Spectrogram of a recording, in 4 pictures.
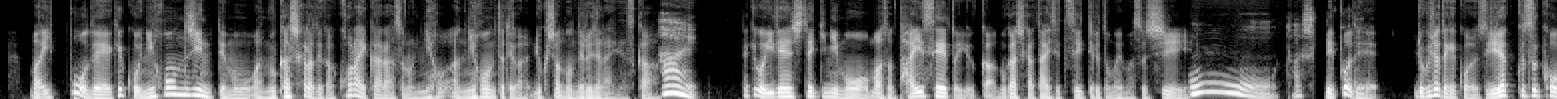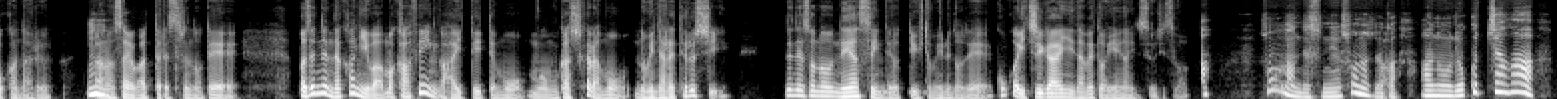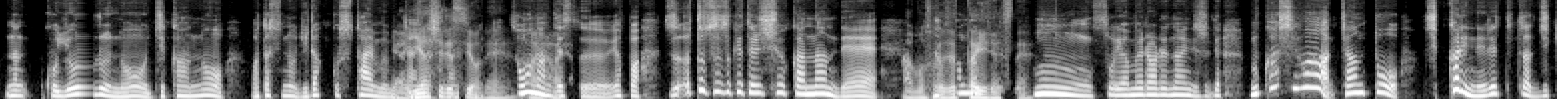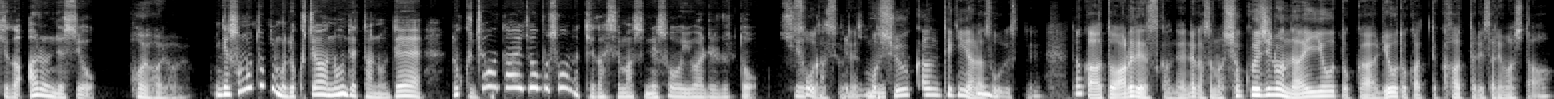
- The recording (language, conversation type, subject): Japanese, advice, 睡眠の質を高めて朝にもっと元気に起きるには、どんな習慣を見直せばいいですか？
- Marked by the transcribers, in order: none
